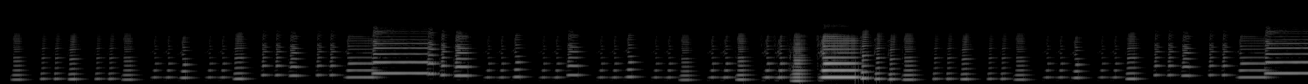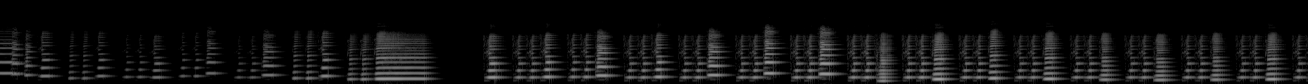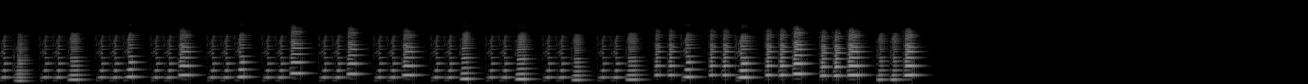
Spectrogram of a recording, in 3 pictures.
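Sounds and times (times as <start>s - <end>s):
tenor saxophone: 0.1s - 35.5s.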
